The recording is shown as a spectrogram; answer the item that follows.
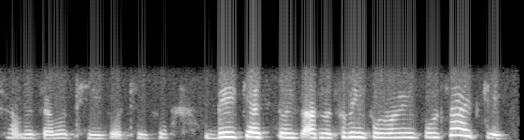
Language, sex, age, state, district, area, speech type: Kashmiri, male, 60+, Jammu and Kashmir, Ganderbal, rural, conversation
